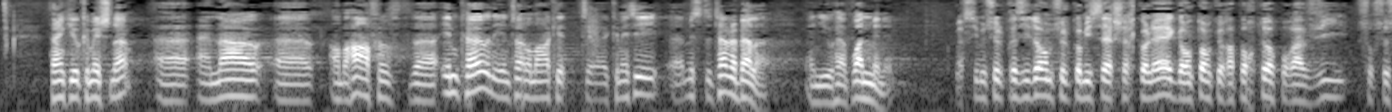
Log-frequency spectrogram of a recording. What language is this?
French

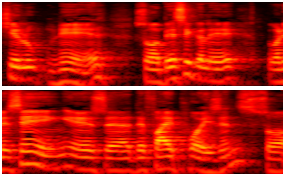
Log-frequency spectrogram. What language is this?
English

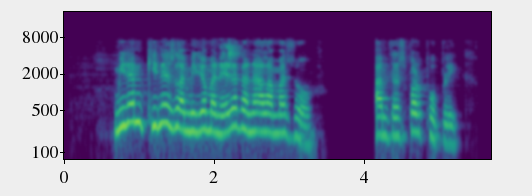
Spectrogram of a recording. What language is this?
Catalan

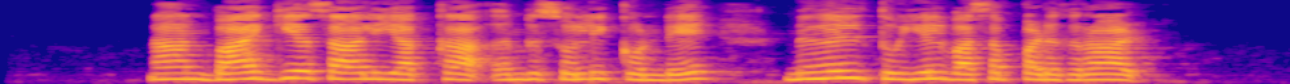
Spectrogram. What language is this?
Tamil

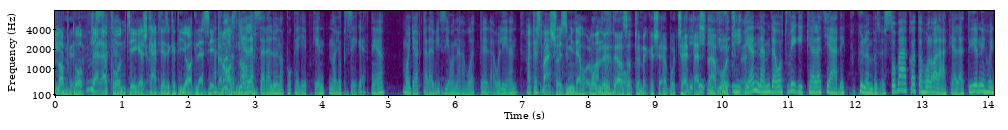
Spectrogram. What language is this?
Hungarian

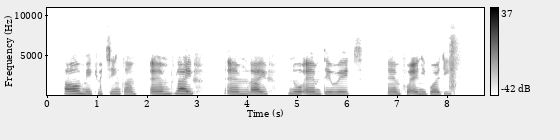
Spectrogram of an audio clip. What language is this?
Nigerian Pidgin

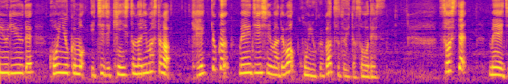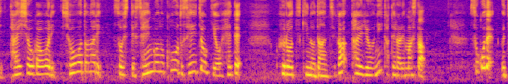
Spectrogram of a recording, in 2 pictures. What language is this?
Japanese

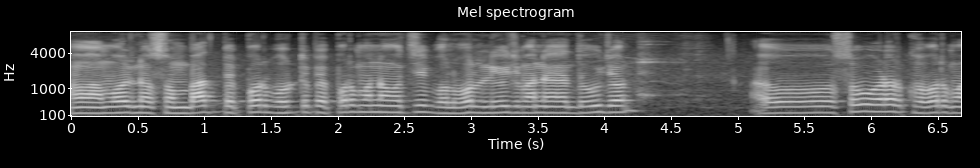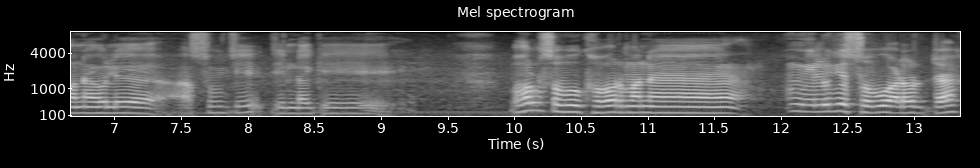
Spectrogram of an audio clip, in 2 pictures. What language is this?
Odia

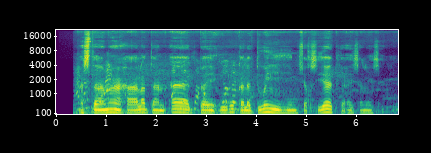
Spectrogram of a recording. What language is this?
Somali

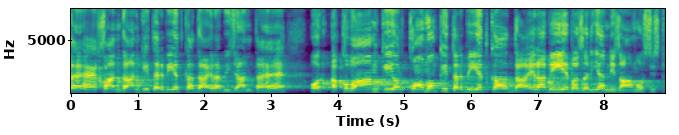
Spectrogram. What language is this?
Urdu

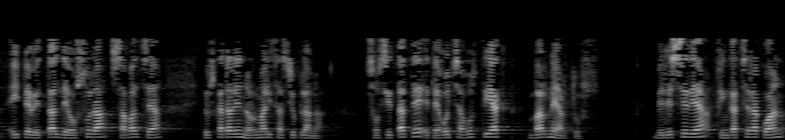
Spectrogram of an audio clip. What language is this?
Basque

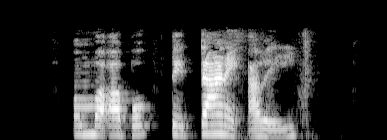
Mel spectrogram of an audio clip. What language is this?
Guarani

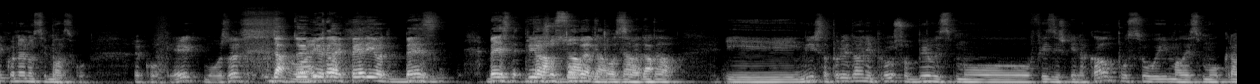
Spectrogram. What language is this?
Croatian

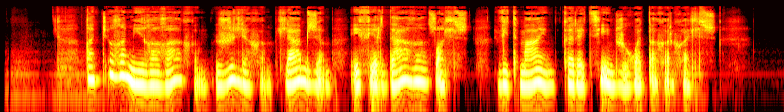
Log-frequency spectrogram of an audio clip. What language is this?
Kabardian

